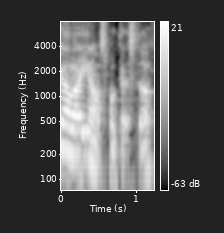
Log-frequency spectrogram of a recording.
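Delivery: ordinary talk, nothing marked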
